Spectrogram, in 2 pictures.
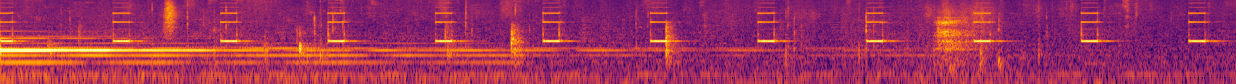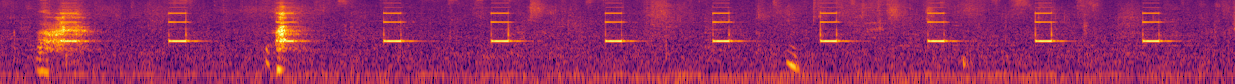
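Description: A hospital patient monitor beeping steadily, one short high tone about once a second, the heart-rate beep at a bedside. Held music notes fade out over the first few seconds, and a few soft rustles come partway through.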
